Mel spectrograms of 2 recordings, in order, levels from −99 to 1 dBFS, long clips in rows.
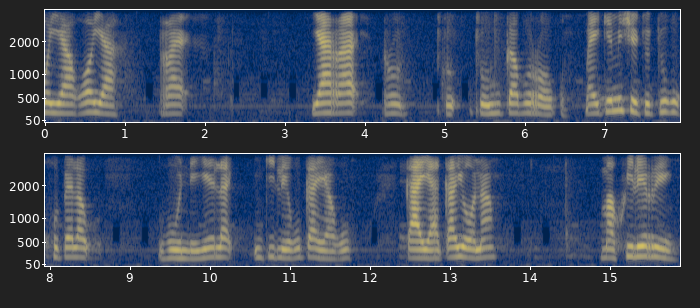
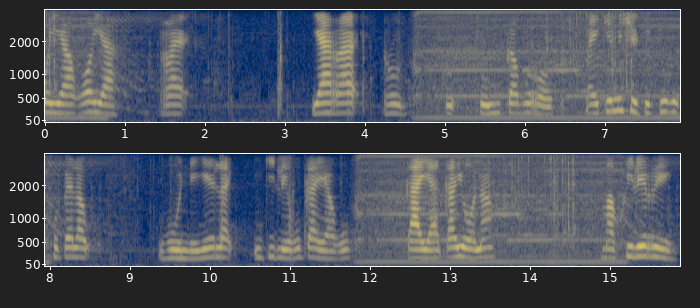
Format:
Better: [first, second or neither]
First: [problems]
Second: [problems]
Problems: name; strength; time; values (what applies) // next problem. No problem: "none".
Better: first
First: none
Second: background sound (Mechanisms); 15 dB below the speech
